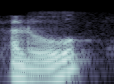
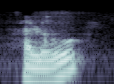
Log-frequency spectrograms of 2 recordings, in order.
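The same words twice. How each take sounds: The two takes are said the same way.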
